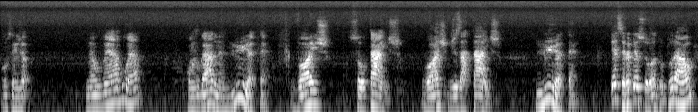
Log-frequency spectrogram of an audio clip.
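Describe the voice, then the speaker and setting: A man's voice: medium pitch, expressive, slow pace, pauses often, reverberant, low-quality recording. A man teaching a language lesson, explaining step by step and often checking in with his listeners.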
